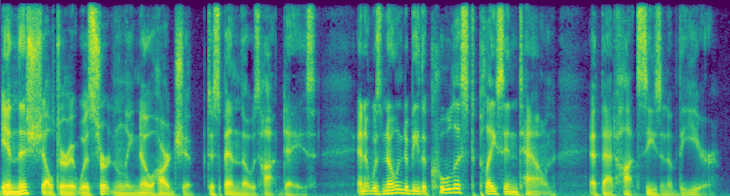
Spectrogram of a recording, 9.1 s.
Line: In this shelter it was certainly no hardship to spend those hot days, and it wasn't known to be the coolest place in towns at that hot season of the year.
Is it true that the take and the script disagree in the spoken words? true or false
true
